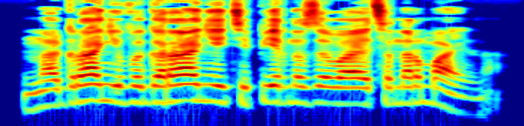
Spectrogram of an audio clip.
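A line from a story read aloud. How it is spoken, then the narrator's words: Icy question. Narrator (Russian): ледяным тоном осведомился лорд Арн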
